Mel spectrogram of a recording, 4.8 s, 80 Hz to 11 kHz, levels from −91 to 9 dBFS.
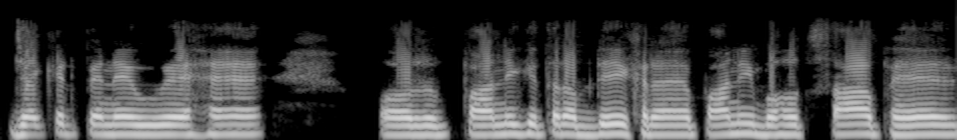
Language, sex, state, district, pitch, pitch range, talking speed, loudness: Hindi, male, Bihar, Purnia, 175 Hz, 170-180 Hz, 190 wpm, -14 LUFS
